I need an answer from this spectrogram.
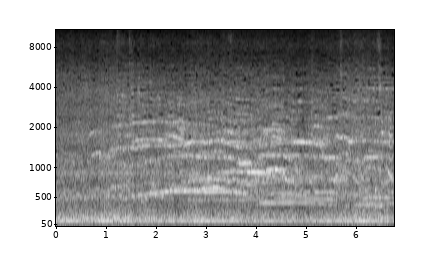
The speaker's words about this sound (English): You know, they have to keep separation from him and the masses, but you could hear him being booed, and he just turns around and waves at him.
